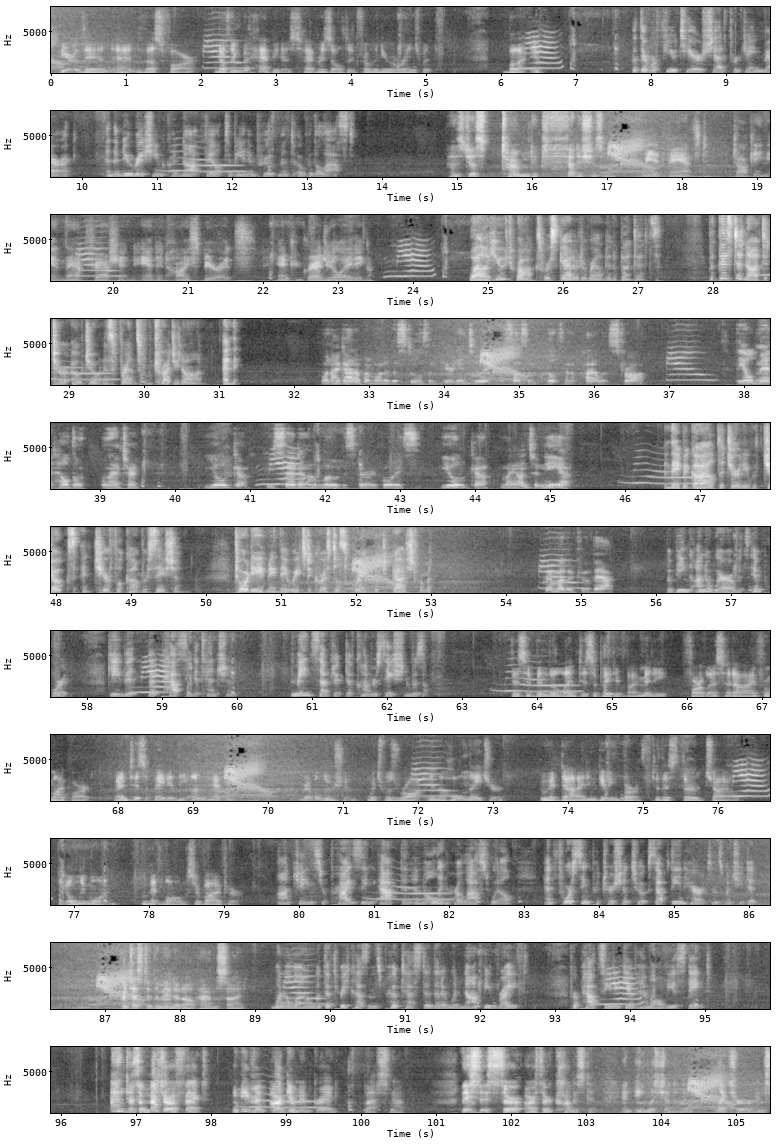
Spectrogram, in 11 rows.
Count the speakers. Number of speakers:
six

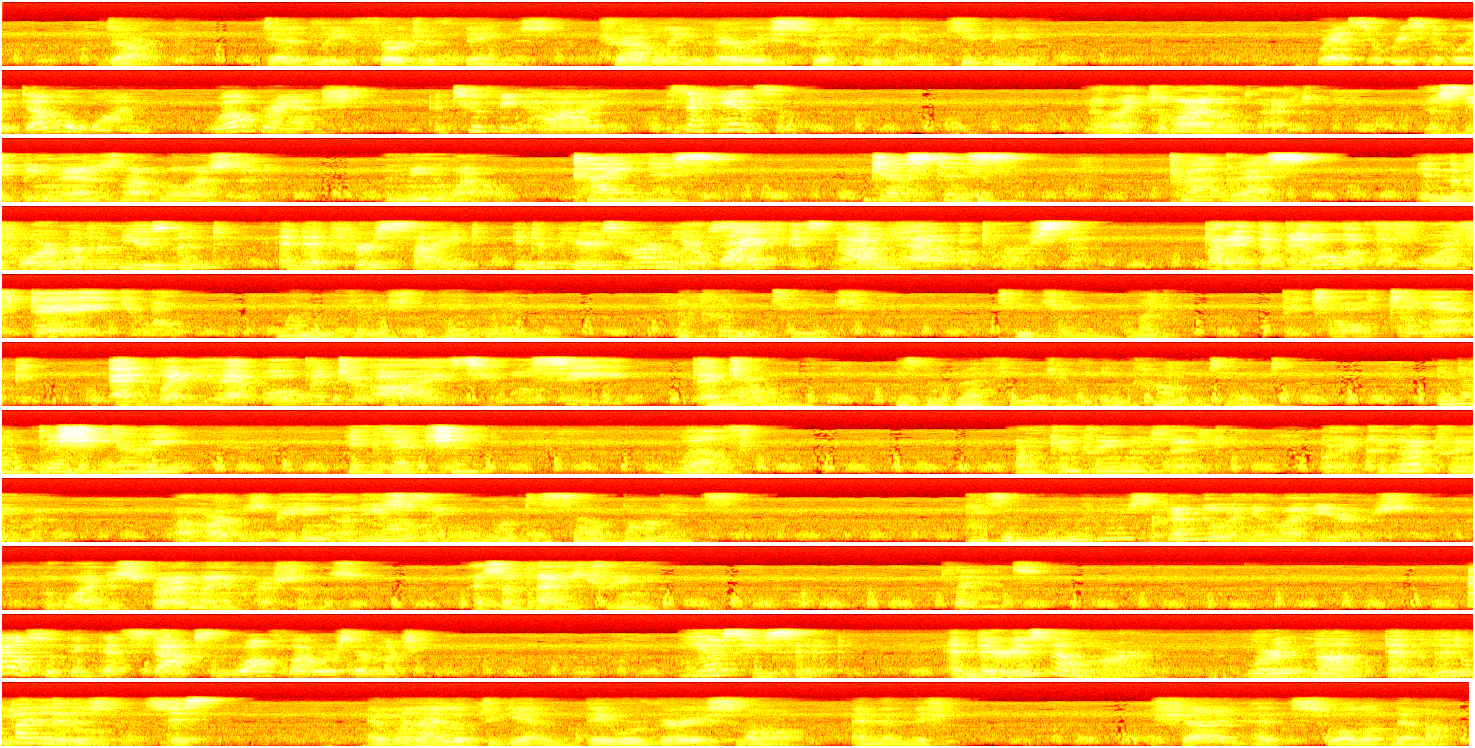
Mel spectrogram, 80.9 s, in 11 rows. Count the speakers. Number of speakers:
seven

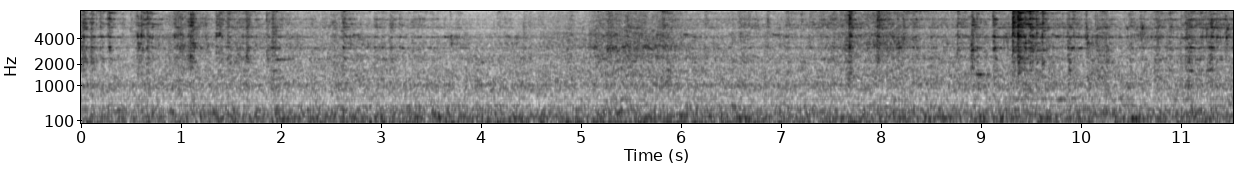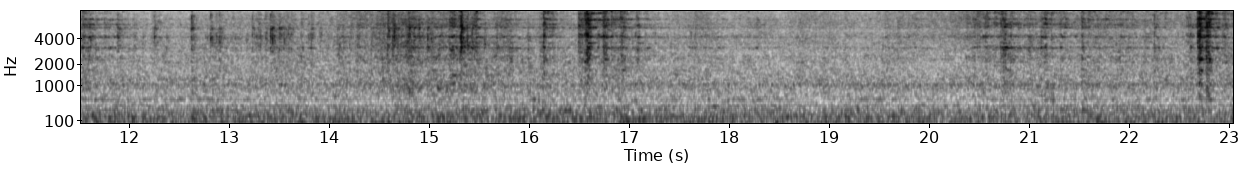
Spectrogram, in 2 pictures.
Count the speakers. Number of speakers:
zero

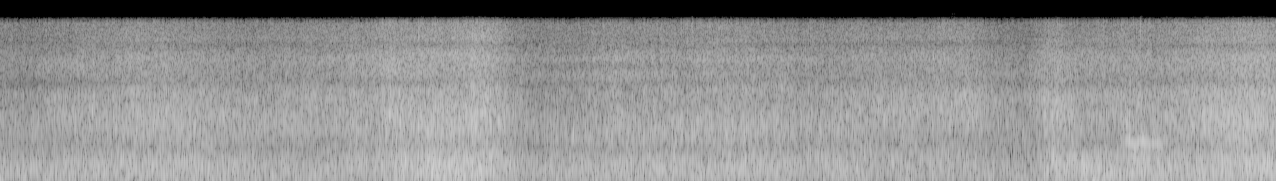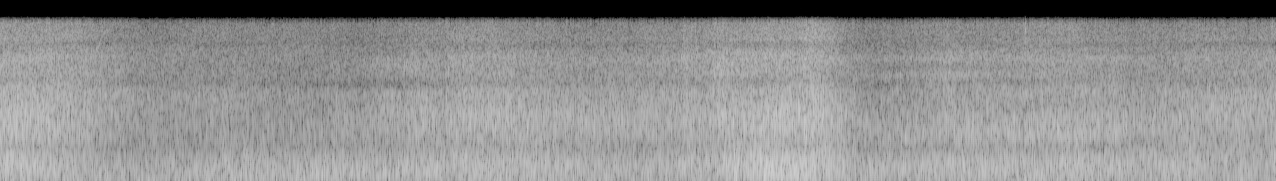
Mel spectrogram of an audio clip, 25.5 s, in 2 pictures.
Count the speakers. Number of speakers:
zero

